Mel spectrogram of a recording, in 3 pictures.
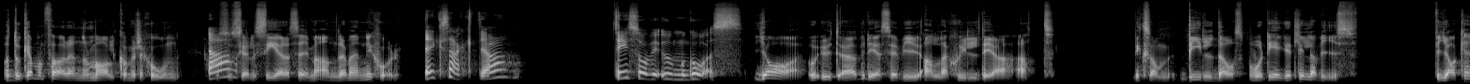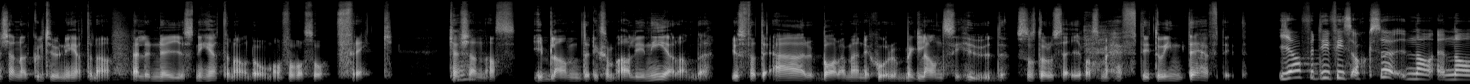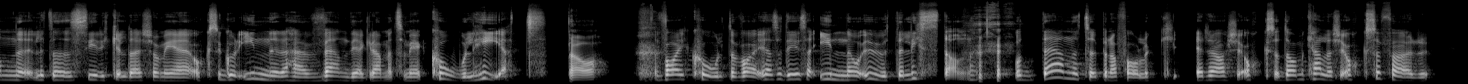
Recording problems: thin; very; fading below 400 Hz
squashed, flat; somewhat

